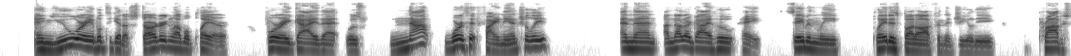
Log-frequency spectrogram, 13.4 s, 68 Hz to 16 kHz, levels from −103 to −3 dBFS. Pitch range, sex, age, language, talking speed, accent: 110-150 Hz, male, 20-39, English, 160 wpm, American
